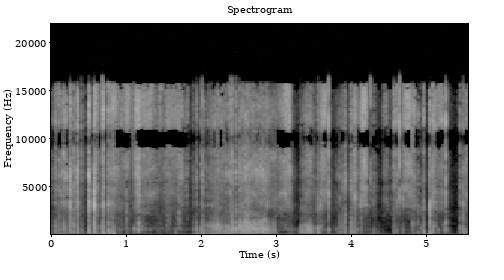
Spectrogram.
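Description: Long nails scratch and grip the sides of a soft plastic sunscreen squeeze tube that appears filled. Quick dull taps and scratchy clicks give way to a longer, muffled crinkling squeeze near the middle. Irregular tapping and scraping then continue, mostly low and soft with little high brightness.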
